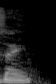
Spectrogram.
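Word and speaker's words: Zhané: I want to say Zane, but that's not how you say it. It's supposed to be like Zane or something. – No, it's Zane.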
